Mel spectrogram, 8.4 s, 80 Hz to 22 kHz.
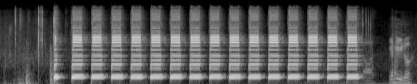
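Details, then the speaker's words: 1997 Lexus ES300 after a starter replacement, with a new battery just connected: the security alarm sounds about fourteen evenly spaced horn blasts, roughly two a second, which is normal after reconnecting power. "in a little bit definitely a little bit it's an alarm system guys so it's normal"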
